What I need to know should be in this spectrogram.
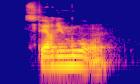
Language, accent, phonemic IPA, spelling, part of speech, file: French, France, /sə fɛʁ dy mu.ʁɔ̃/, se faire du mouron, verb, LL-Q150 (fra)-se faire du mouron.wav
- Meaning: to tie oneself in knots, to worry oneself sick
